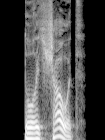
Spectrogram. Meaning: inflection of durchschauen: 1. third-person singular dependent present 2. second-person plural dependent present
- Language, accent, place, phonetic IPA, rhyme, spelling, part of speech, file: German, Germany, Berlin, [dʊʁçˈʃaʊ̯t], -aʊ̯t, durchschaut, verb, De-durchschaut.ogg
